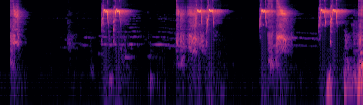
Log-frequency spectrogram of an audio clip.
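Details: A blue-crowned hanging parrot chick repeats short bursts of piercing, high squeaky chirps, about every one and a half seconds, with clean silence between bursts.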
